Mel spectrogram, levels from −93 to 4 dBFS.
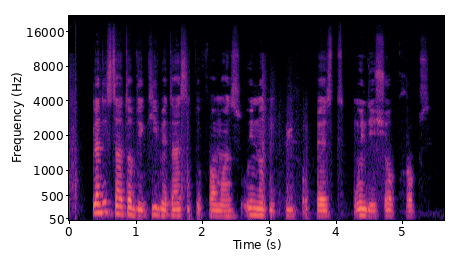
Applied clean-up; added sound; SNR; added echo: neural mask model RNNoise.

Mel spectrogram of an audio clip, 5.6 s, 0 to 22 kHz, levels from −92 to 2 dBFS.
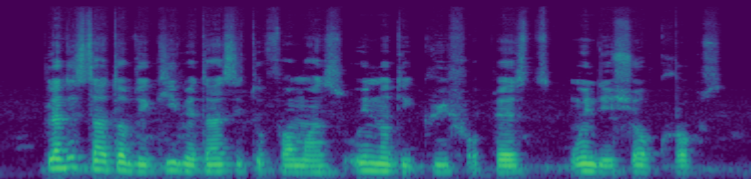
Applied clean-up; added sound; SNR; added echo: none; none; none; none.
